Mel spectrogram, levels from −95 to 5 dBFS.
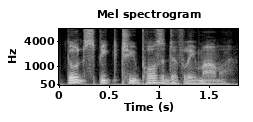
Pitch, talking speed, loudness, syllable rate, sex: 100 Hz, 165 wpm, -18 LUFS, 6.1 syllables/s, male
